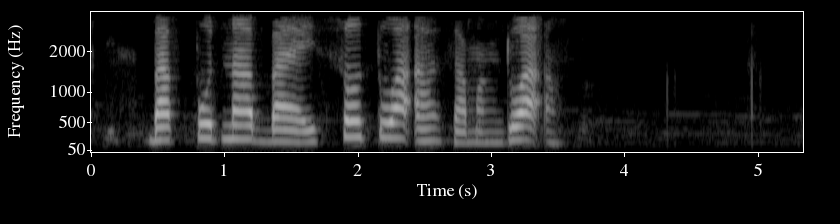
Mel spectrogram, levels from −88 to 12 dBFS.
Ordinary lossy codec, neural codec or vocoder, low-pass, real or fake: MP3, 32 kbps; none; 3.6 kHz; real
